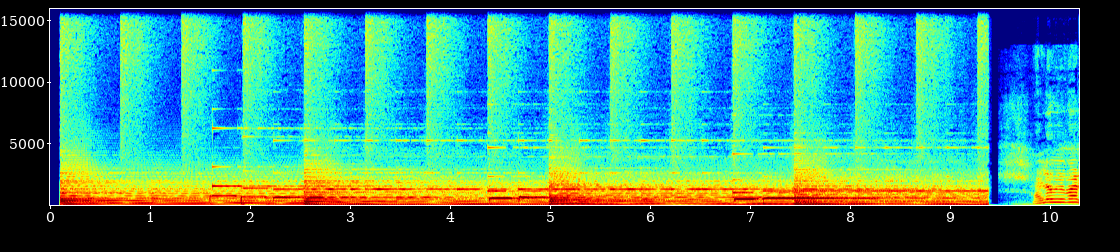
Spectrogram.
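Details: Soft, steady chiming music with tinkling notes fills almost the whole clip. A short spoken voice appears at the end, and no animal calls can be picked out.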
